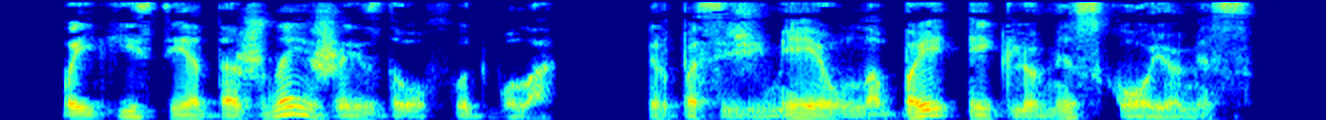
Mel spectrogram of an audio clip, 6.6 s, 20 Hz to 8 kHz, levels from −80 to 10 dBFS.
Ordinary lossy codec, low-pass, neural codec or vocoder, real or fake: MP3, 32 kbps; 7.2 kHz; vocoder, 24 kHz, 100 mel bands, Vocos; fake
